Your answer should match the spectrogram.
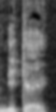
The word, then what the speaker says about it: Nike: history of the word Nikkei it's spelled like Nike and i-k-e it's the history of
